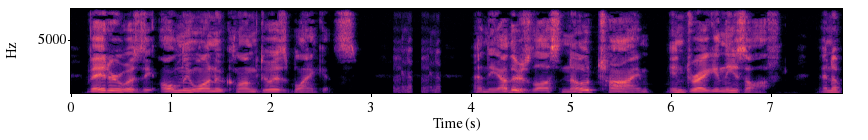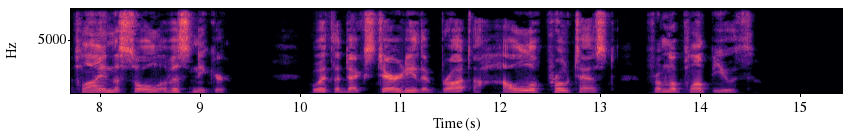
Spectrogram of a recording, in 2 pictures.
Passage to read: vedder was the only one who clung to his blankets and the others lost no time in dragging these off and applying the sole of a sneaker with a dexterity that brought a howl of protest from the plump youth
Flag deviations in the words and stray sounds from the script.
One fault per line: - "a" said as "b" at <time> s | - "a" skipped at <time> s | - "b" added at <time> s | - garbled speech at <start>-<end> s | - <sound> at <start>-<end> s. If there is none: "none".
- laugh at 3.2-3.7 s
